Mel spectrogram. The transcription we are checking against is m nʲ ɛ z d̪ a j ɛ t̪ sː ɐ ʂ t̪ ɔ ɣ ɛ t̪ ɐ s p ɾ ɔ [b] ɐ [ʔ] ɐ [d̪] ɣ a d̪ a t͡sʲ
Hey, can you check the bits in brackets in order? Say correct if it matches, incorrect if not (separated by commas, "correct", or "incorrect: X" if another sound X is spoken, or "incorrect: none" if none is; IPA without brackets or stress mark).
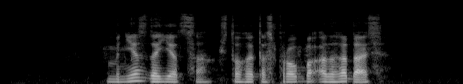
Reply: correct, correct, correct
